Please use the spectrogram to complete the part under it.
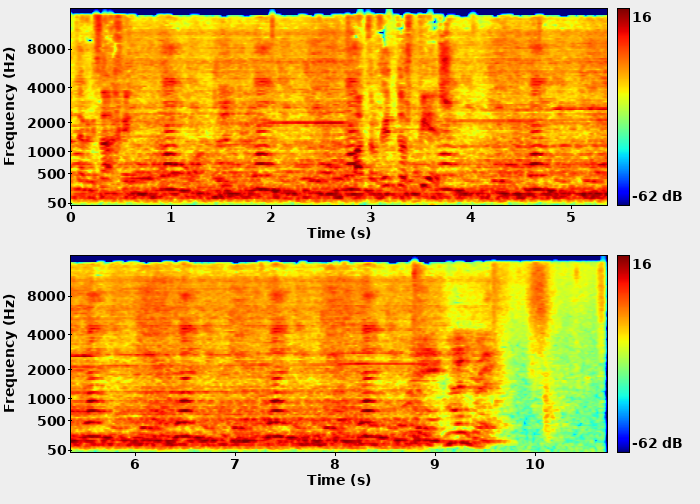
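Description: Jet engines drone steadily in a cockpit.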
